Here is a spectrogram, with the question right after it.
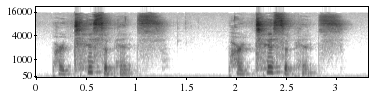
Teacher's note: Going back to check pronunciation, copies has a stress on the first syllable, copies, copies. And participants has a stress on the second syllable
